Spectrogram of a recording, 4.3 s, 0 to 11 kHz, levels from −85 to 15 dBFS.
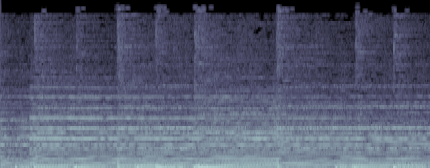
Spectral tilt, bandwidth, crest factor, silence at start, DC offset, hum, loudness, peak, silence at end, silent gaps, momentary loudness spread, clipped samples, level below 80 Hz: -5.5 dB/octave; 11 kHz; 14 dB; 0 s; under 0.1%; none; -15 LUFS; 0 dBFS; 0 s; none; 3 LU; under 0.1%; -26 dBFS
